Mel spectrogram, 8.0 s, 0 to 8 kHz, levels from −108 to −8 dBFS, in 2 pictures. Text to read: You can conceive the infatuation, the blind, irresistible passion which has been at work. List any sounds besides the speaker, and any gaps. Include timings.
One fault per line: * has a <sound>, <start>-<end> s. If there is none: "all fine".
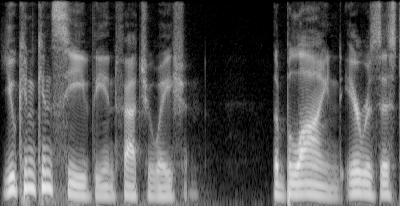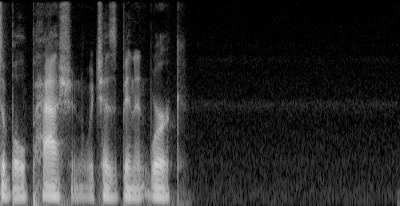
all fine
